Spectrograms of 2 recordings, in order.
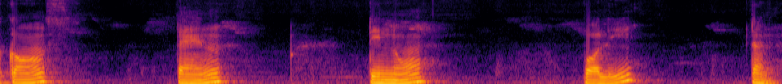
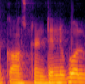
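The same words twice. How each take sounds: First: कॉन्स्टेंटिनोपॉलिटन very slowly, in pieces with long pauses between; syllable by syllable. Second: Said in the usual way. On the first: Shown as a demonstration. Teacher showing learners the syllables, कॉन्स्टेंटिनोपॉलिटन split by long pauses. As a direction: break कॉन्स्टेंटिनोपॉलिटन into drawn-out, separate chunks. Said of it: "इन syllables को बोलने के लिए हमें अलग-अलग". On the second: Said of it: "जैसे Constantinople कहते हैं".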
